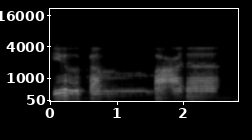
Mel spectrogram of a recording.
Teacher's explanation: Yang pertama ba ketemu mim, ba ma satu makhraj di bibir, satukan bir, ba ma satu makhraj tapi beda sifat, sebagian sifatnya beda. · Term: idgham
